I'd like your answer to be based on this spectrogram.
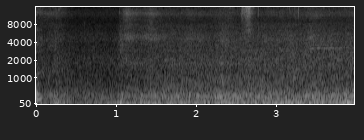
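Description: A DEMU passenger train runs between Secunderabad and Siddipet, heard from inside as a steady low rumble and rattle of wheels on track, continuous and fairly loud.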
